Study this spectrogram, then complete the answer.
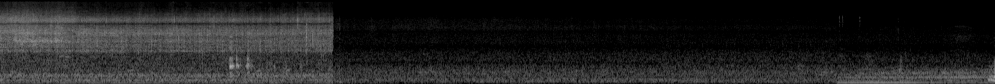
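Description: Bacon frying in a RidgeMonkey pan at a lakeside fishing spot gives a loud, steady crackling sizzle for the first few seconds, then drops to a faint hiss with a low hum coming in near the end.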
